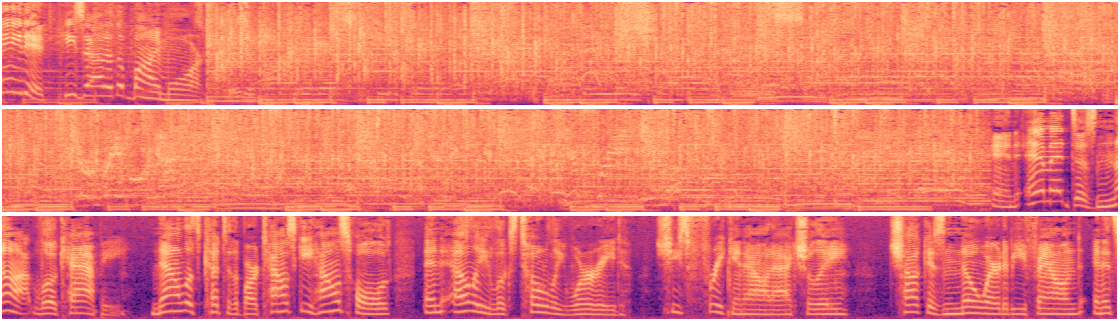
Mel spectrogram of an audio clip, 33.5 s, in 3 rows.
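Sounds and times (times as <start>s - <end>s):
speech: 0.2s - 4.8s, 21.2s - 33.4s
slow clap: 2.0s - 21.0s.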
